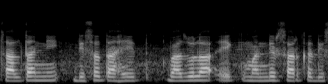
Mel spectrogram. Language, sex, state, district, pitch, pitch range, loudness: Marathi, male, Maharashtra, Aurangabad, 180 Hz, 175-190 Hz, -23 LUFS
